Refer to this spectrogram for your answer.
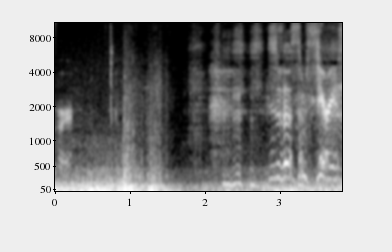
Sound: car thumps

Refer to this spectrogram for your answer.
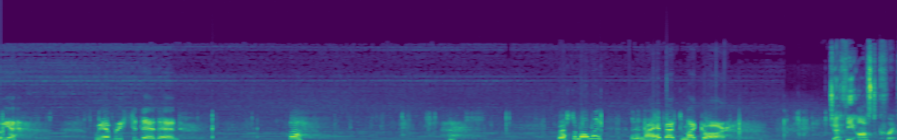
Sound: panting

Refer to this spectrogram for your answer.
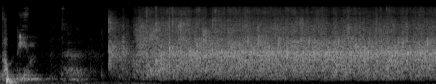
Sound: applause

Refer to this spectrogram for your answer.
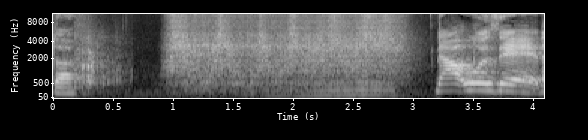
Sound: blowing

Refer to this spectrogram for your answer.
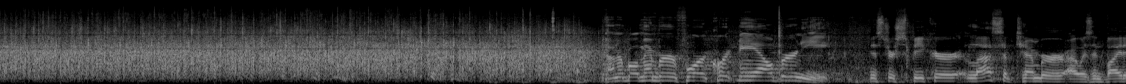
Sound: applause

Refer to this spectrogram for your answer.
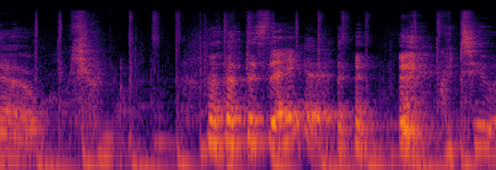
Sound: sneering

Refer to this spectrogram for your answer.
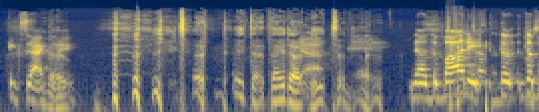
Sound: laughs

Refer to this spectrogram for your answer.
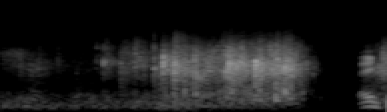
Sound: applause

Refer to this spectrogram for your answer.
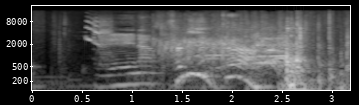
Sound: applausse

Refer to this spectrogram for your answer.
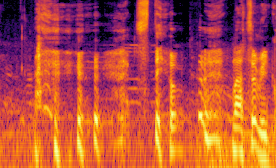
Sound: chuckles

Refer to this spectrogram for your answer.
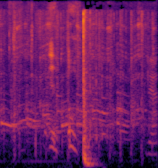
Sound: thud

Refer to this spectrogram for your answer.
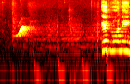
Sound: blows raspberries; lighthearted music; person whistles

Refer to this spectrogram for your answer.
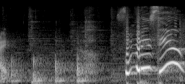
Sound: knocks

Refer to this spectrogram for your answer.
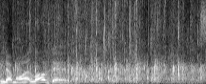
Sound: applause

